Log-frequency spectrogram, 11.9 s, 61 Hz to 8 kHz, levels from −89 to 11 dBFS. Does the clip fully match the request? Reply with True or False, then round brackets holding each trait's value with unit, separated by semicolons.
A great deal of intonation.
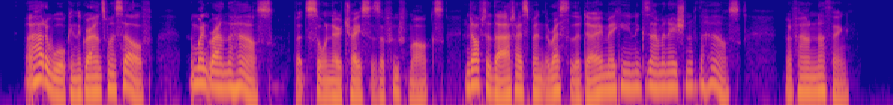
True (6.6 semitones)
